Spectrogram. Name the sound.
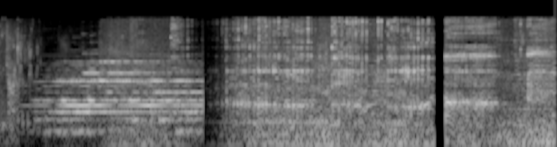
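burping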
